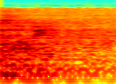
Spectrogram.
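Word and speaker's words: ح: এই কণ্ঠের শুরু, মধ্যখান এবং শেষ ভাগ, এই গলা এবং কণ্ঠনালীর মধ্যখান থেকে এই হরফটি উচ্চারিত হবে।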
